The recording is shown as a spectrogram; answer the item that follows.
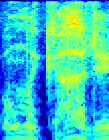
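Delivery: soft, frightened, panicked voice under the breath. Retelling how a man sounded once his nose started bleeding, imitating a scared voice. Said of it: "the scaredness in his voice is like".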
